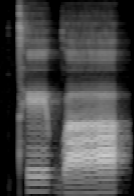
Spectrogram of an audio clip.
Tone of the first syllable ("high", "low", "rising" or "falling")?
high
